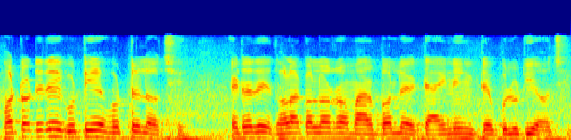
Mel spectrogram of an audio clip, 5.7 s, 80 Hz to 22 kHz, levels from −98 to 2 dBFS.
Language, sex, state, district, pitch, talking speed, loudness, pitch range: Odia, male, Odisha, Nuapada, 140 Hz, 155 wpm, -13 LUFS, 130-155 Hz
